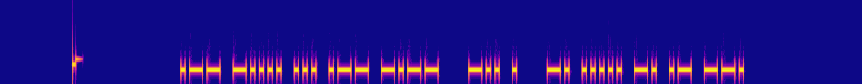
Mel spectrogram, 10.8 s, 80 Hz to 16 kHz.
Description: Morse code, heard as a keyed tone, about 21 wpm, 700 Hz. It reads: W6SWY DE N5NAG
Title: USA Callsign DE Callsign 22wpm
